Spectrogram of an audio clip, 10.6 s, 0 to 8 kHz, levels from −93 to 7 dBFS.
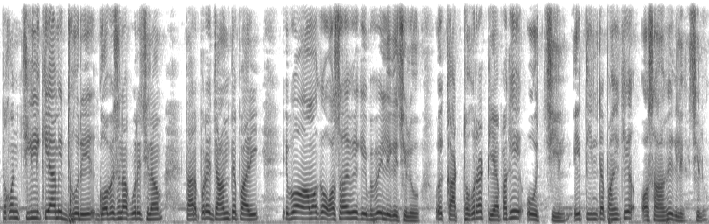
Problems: constant background noise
